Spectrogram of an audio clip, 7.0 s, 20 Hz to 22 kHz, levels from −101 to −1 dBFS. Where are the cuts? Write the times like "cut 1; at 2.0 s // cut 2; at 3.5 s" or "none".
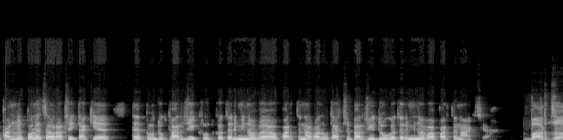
cut 1; at 2.1 s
